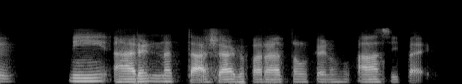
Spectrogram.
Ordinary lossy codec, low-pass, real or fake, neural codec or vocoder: AAC, 24 kbps; 5.4 kHz; fake; codec, 16 kHz, about 1 kbps, DyCAST, with the encoder's durations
